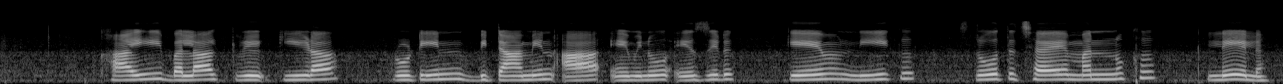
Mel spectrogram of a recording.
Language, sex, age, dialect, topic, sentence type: Maithili, female, 25-30, Bajjika, agriculture, statement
